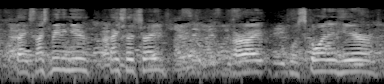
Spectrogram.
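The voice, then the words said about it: Worn-out, strained voice. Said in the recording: “You can tell my voice is getting bad.”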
